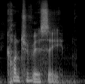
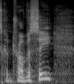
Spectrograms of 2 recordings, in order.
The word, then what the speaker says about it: controversy: Louise writes, both pronunciations are correct. The one you both used is the more modern American pronunciation, so that's controversy. The other versions, she goes on to say, with stress on con, is more traditionally British English.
